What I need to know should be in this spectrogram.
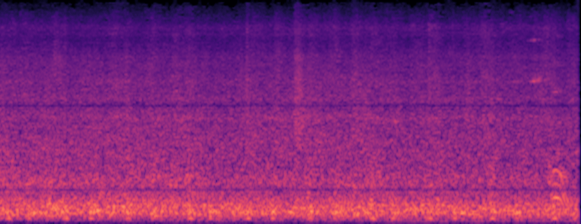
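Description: A freight train rumbles and clatters past on the tracks.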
